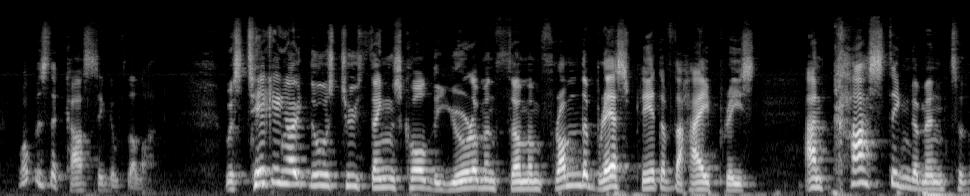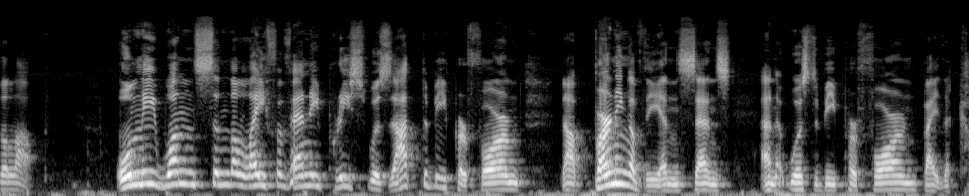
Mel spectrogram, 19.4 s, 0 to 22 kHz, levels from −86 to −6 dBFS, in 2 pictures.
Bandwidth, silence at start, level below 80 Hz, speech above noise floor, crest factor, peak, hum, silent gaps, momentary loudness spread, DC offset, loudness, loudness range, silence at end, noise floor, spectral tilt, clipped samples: 14 kHz; 0.2 s; -42 dBFS; 42 dB; 20 dB; 0 dBFS; none; none; 13 LU; under 0.1%; -20 LUFS; 6 LU; 0 s; -62 dBFS; -4 dB/octave; under 0.1%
